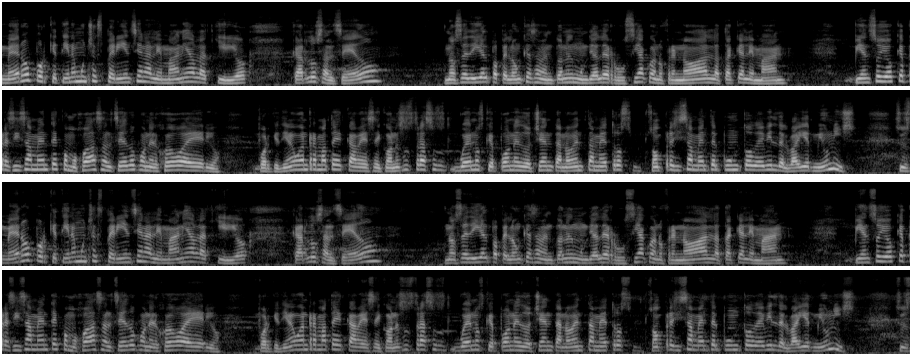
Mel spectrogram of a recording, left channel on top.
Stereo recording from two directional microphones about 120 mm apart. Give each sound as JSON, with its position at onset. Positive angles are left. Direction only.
{"t": 0.0, "sound": "speech", "side_deg": 40}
